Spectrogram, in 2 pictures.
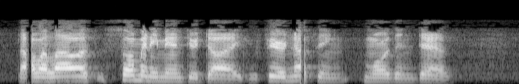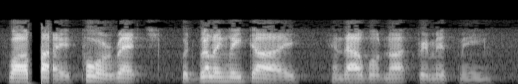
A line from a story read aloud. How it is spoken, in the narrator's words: cried out at last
